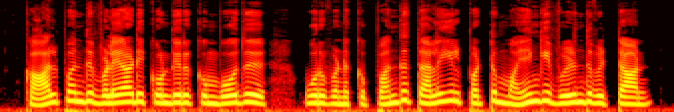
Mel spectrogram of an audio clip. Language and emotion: Tamil, sad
